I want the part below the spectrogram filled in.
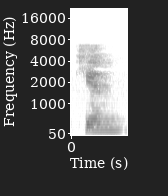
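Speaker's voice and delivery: quién rising high at the end; rising question tune. Shown as a demonstration. Teacher showing students the question tune, rising pitch. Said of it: "The sound goes up".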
